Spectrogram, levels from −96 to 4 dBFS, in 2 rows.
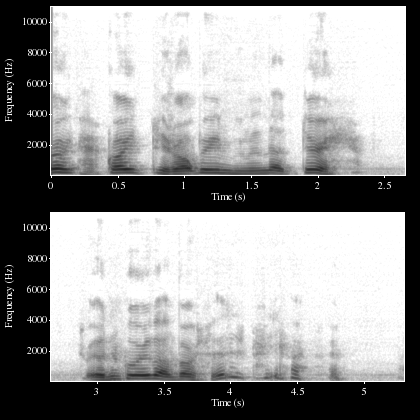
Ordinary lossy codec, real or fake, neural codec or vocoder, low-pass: none; fake; autoencoder, 22.05 kHz, a latent of 192 numbers a frame, VITS, trained on one speaker; none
